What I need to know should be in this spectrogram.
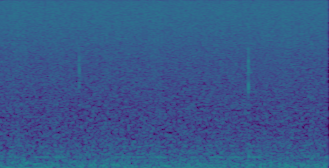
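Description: A stylus taps faintly on a tablet.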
